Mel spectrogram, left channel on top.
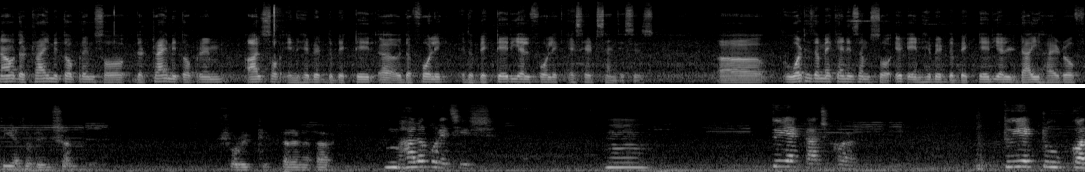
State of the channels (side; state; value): both; different; correlation 0.00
